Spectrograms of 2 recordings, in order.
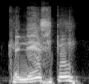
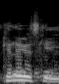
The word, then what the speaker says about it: Kanuski: He'll be bringing a new show on WO Entertainment, the Kaniski. Isn't that how it's said? That's the Kanuski, yes, sir.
